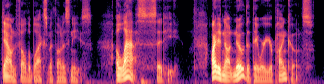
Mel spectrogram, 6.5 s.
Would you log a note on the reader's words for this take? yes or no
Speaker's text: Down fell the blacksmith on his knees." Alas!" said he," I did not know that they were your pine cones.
no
